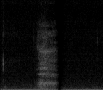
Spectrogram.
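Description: A woman's single breathy exhale, the tail end of a laugh, about a second in, over a faint steady low hum. The sound cuts off suddenly just after.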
